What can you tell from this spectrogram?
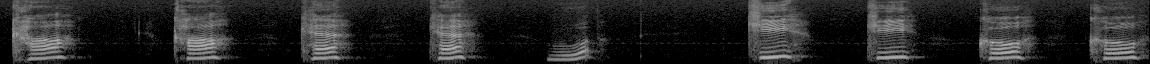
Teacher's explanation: the coof comes from further back in your mouth the Q is from further back in your mouth and it's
